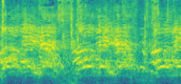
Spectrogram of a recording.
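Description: A crowd of Iranian protesters in Rome, Italy, chants slogans in Italian in unison, loud and continuous, with rhythmic surges of many overlapping voices shouting together.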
